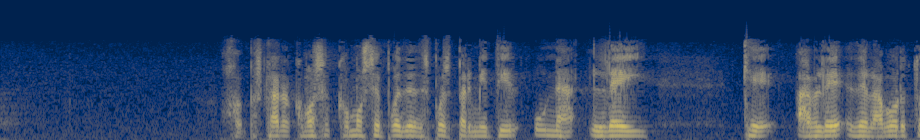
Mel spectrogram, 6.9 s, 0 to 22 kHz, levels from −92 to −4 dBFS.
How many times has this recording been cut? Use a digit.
0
